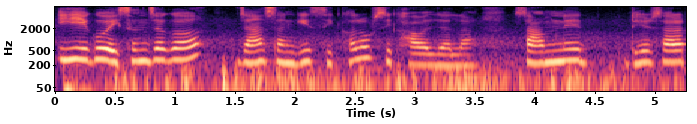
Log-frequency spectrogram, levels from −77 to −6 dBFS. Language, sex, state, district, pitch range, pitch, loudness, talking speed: Bhojpuri, female, Uttar Pradesh, Varanasi, 240-285 Hz, 255 Hz, -16 LUFS, 170 wpm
